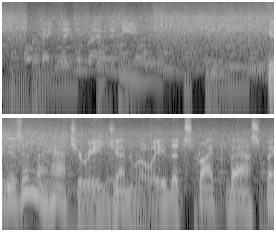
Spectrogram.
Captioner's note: voiceover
